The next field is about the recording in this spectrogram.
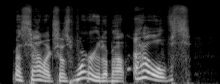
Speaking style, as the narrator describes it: Bran gasped

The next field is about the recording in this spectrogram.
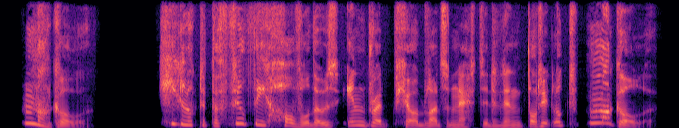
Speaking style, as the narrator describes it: Hermione exclaimed

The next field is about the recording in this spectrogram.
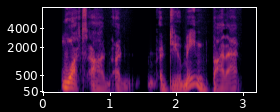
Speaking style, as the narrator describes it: stammered out

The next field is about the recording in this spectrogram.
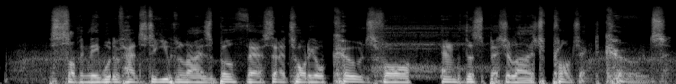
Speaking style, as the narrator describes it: he growled out, tone resembling that of a rock slide

